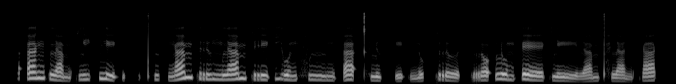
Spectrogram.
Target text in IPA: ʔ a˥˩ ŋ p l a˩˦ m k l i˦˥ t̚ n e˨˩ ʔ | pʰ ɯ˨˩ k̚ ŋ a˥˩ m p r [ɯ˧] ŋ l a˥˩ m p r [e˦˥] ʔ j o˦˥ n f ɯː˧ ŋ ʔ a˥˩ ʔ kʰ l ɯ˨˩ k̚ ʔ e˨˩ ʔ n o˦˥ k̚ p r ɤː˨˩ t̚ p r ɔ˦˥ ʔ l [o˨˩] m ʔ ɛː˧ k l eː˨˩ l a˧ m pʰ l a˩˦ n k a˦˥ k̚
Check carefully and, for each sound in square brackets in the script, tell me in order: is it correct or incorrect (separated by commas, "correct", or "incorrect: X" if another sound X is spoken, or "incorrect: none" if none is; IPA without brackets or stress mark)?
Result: correct, correct, incorrect: o˦˥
